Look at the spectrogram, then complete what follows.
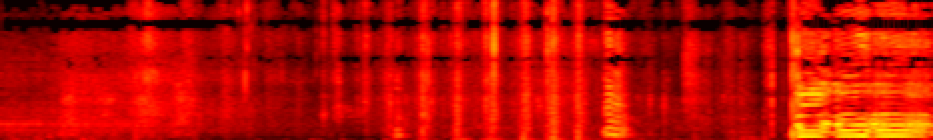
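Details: Hint rooster: a run of quick, rhythmic clucks and knocks is followed by the start of a loud, hoarse crow that is cut short at the end.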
